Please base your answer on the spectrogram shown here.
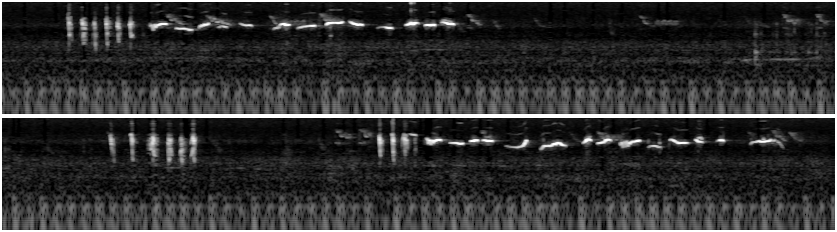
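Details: Blue-winged leafbird performing 'ngeriwik' chatter: two bursts of rapid high twisting whistles separated by a quiet gap with clicks, all over an unbroken low mechanical drone.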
